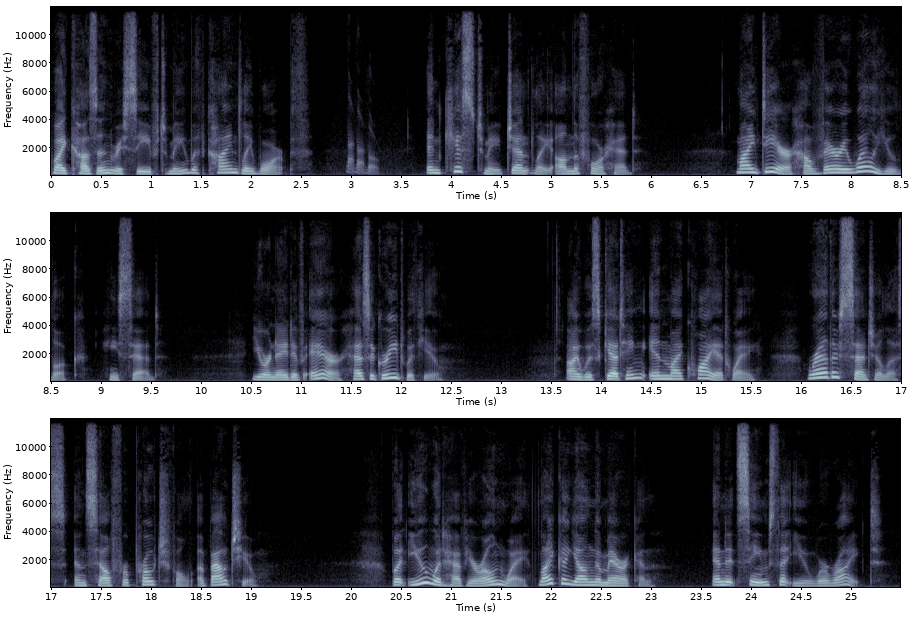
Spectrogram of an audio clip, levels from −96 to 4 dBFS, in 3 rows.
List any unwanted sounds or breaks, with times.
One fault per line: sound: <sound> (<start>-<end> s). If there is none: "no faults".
sound: chirp (3.0-3.4 s)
